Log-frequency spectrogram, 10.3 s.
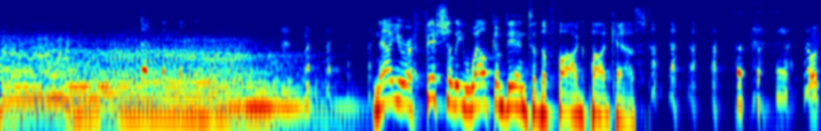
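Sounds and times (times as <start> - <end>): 
foghorn blast: 0.0 - 4.6
laughter: 1.8 - 2.6, 3.5 - 4.8, 8.1 - 10.2
speech: 4.6 - 8.2, 9.2 - 10.2.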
